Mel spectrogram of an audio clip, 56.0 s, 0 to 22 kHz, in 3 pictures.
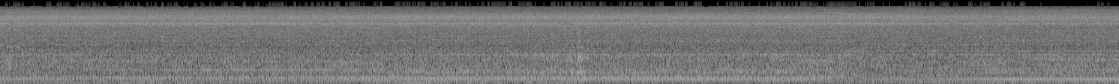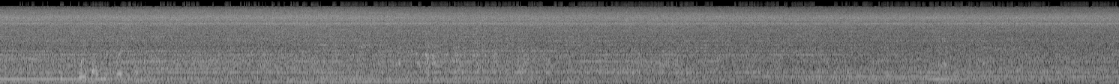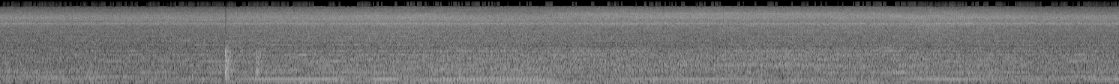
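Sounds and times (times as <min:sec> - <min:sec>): machining center mechanical hum: 0:00.0 - 0:55.9.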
